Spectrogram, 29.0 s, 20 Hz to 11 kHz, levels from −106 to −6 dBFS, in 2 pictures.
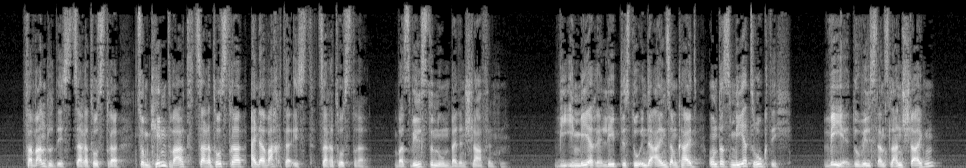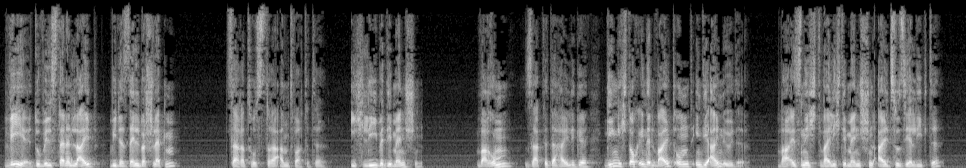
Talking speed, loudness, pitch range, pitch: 155 wpm, -17 LUFS, 95-135 Hz, 115 Hz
